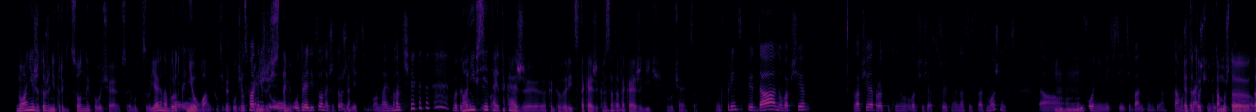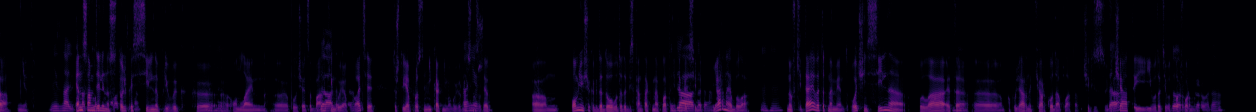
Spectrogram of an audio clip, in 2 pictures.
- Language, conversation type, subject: Russian, unstructured, Что заставляет вас не доверять банкам и другим финансовым организациям?
- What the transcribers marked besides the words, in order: tapping; laugh; other background noise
